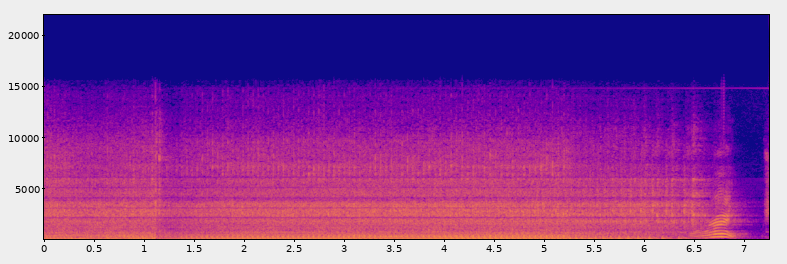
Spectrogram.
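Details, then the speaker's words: 5HP Sno-Trac snow blower single-cylinder engine after several carburetor swaps and a stripped bolt re-tapped to 5/16, rope-started: steady, even governed beat with no rise and fall in speed; surging gone, runs smooth. "doesn't surge anymore perfect"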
